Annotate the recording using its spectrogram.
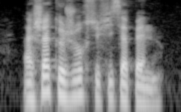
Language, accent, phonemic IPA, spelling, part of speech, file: French, France, /a ʃak ʒuʁ sy.fi sa pɛn/, à chaque jour suffit sa peine, proverb, LL-Q150 (fra)-à chaque jour suffit sa peine.wav
- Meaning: sufficient unto the day is the evil thereof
